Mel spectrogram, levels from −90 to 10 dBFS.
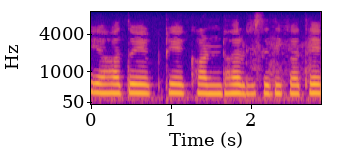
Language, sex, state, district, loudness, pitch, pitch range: Chhattisgarhi, female, Chhattisgarh, Raigarh, -13 LUFS, 255 Hz, 245-255 Hz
